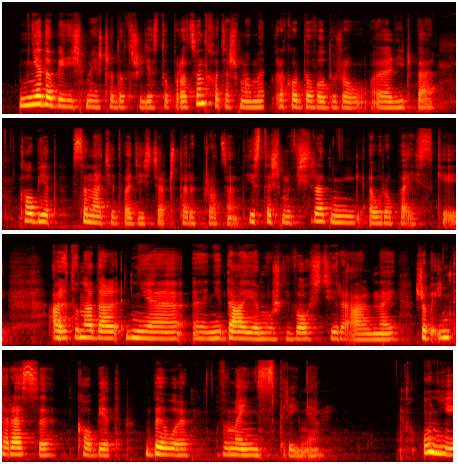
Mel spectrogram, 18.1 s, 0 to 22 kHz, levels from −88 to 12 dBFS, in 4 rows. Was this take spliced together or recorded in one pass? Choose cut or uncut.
uncut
